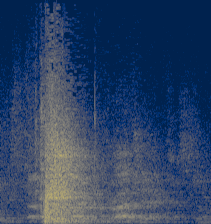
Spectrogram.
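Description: A single loud slam about half a second in, echoing and fading in the large hall, with a man talking before and after it.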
